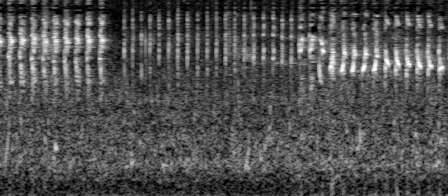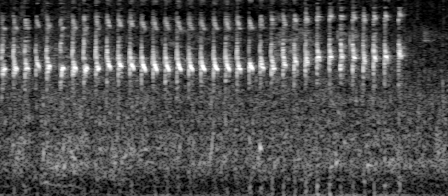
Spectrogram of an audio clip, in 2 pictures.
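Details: Fighter-style lovebird tutor recording with running water for relaxation: a short burst of high chatter, a brief pause, then a long even series of sharp chirps about three a second that stops near the end, water hissing throughout.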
